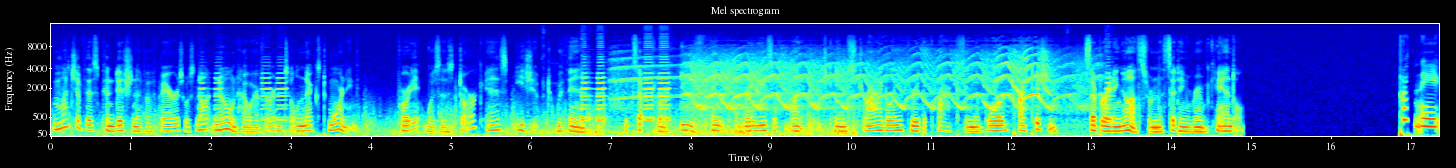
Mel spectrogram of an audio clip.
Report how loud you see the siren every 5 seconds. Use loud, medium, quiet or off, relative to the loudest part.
off, loud, loud, off.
